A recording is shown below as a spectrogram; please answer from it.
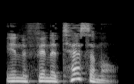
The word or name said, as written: infinitesimal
